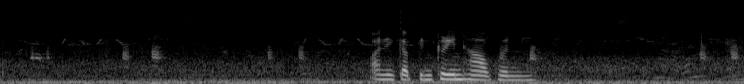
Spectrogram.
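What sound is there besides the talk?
ducks quacking near water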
